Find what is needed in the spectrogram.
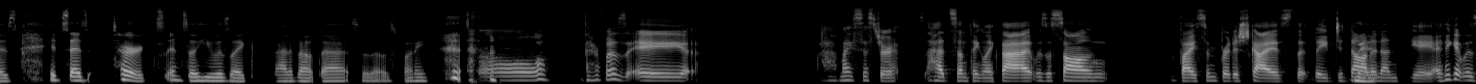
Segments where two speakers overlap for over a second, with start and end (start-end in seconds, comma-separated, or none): none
